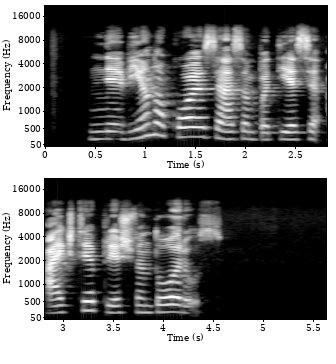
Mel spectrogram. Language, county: Lithuanian, Klaipėda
